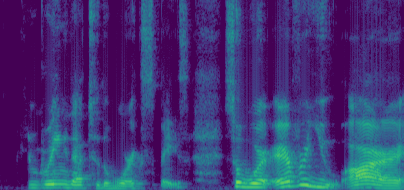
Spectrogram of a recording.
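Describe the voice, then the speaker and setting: Speaking with a Venezuelan accent, a woman uses lively intonation at a moderate pace on a very clean recording with a silent background. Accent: Venezuelan Spanish accent, noticeable. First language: Spanish. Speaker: storytelling author and speaker. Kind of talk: live stream interview. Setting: livestream. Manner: animated.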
